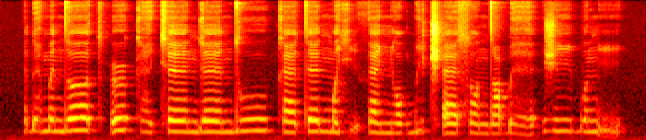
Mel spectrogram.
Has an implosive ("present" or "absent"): present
